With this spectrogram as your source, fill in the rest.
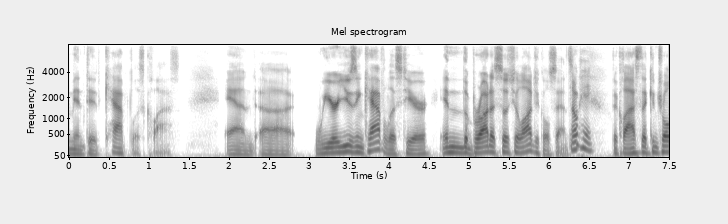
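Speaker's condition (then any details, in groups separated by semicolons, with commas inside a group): No condition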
